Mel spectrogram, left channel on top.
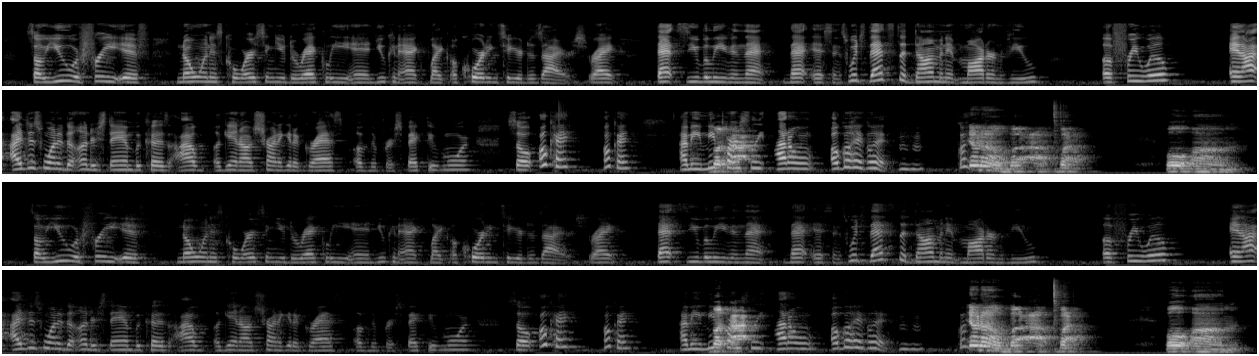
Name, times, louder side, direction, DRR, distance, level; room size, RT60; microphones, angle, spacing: voice 1, 0.3-1.5 1.7-6.1 6.6-10.3 11.0-11.7 12.3-18.2 18.6-18.8 19.3-21.8 22.1-22.2, left 6 dB, 80° left, 16 dB, 0.7 m, -29 dB
voice 2, 19.6-20.0 22.2-23.4 24.2-24.9, right 2 dB, 40° right, 5 dB, 1.9 m, -21 dB
18.0 x 17.0 x 2.5 m, 0.32 s
head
